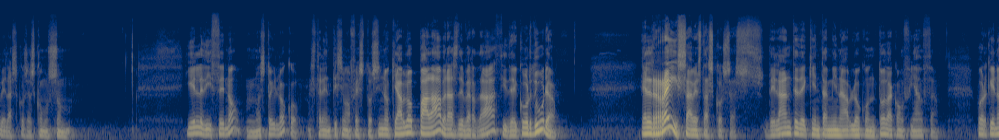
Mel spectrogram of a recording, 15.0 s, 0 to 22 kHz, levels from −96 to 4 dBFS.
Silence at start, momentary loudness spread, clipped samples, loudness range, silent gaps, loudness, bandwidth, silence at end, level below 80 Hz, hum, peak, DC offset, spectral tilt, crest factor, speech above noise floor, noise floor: 0 s; 15 LU; under 0.1%; 11 LU; none; -35 LUFS; 14.5 kHz; 0 s; -60 dBFS; none; -10 dBFS; under 0.1%; -5.5 dB/octave; 26 dB; 38 dB; -74 dBFS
